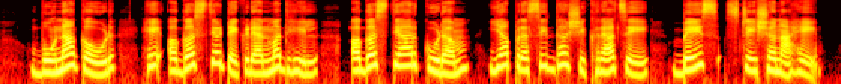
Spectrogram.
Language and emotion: Marathi, neutral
